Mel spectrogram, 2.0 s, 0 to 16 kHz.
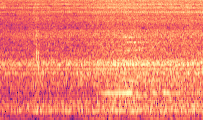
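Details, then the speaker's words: Xbox 360 disc drive from a rusty, corroded console tested in a test console after cleaning; soft steady whir with even tones over a low hum as the disc spins up. Normal disc spin-up. "Come on. There we go. There's a disc in it. I can hear the disc spinning."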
